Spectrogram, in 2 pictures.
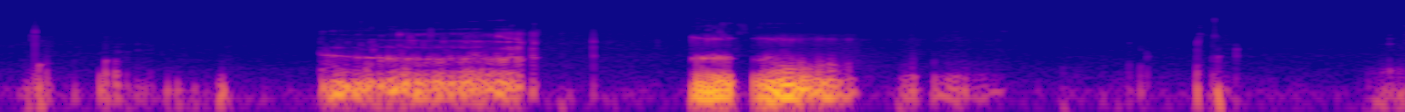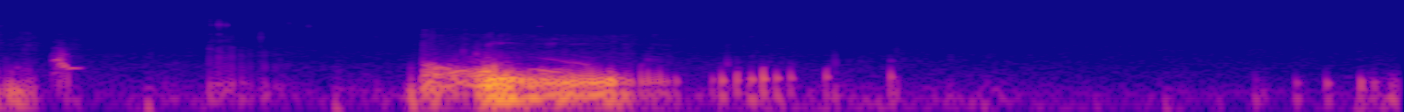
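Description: Loud, low gurgling rumbles in bursts with quiet gaps between; ordinary stomach growling from an empty, hungry stomach.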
